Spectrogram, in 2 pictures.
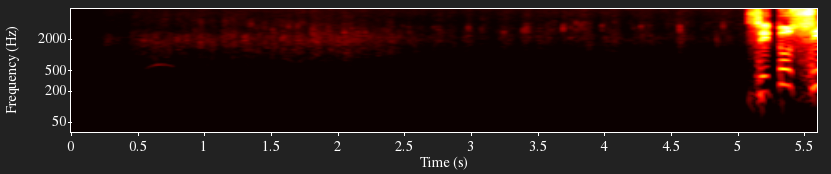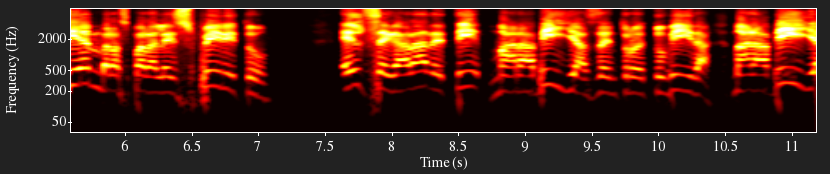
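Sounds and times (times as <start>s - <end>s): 
audience applauding: 0.0s - 5.1s
speech: 5.2s - 11.1s.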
